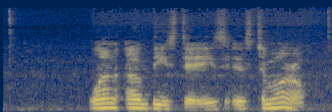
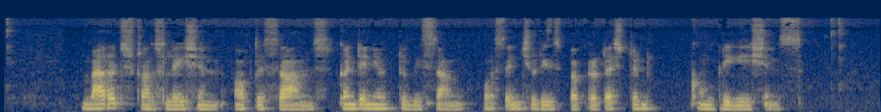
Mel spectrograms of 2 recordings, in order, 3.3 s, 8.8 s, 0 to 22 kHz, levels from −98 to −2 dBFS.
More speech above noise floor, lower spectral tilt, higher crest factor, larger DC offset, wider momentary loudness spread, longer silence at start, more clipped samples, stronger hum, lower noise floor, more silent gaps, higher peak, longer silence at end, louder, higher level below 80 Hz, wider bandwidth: about the same, 37 dB vs 38 dB; about the same, -7 dB/octave vs -6 dB/octave; about the same, 18 dB vs 22 dB; neither; second, 6 LU vs 11 LU; first, 0.9 s vs 0.05 s; neither; neither; second, -59 dBFS vs -65 dBFS; neither; about the same, -6 dBFS vs -6 dBFS; about the same, 0.3 s vs 0.4 s; first, -23 LUFS vs -28 LUFS; first, -58 dBFS vs -66 dBFS; first, 15.5 kHz vs 11.5 kHz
